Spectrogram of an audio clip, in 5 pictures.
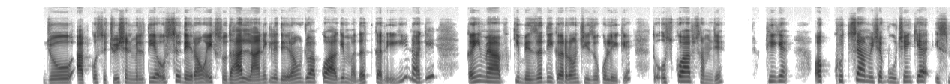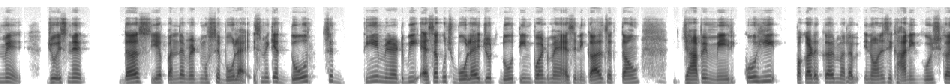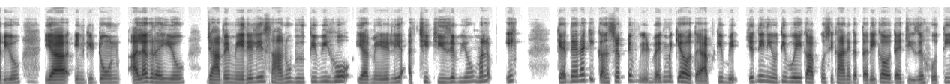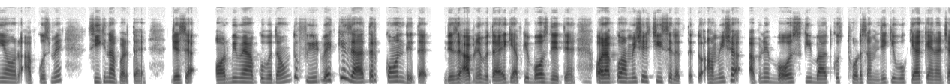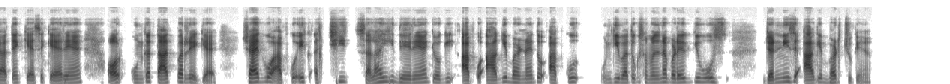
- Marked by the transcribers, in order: in English: "सिचुएशन"; in English: "पॉइंट"; in English: "टोन"; in English: "कंस्ट्रक्टिव फीडबैक"; in English: "फीडबैक"; in English: "बॉस"; in English: "जर्नी"
- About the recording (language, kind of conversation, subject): Hindi, advice, मैं बिना रक्षात्मक हुए फीडबैक कैसे स्वीकार कर सकता/सकती हूँ?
